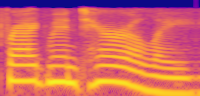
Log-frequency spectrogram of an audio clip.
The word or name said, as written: fragmentarily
